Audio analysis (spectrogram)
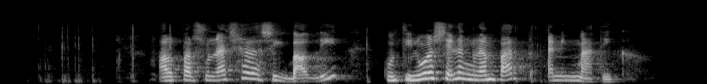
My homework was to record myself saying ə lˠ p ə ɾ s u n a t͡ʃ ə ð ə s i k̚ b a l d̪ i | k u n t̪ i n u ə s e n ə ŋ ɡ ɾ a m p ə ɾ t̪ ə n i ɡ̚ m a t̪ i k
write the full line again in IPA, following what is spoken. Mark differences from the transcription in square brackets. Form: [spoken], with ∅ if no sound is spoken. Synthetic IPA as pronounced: ə lˠ p ə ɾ s u n a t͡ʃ ə ð ə s i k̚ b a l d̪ i | k u n t̪ i n u ə s e n ə ŋ ɡ ɾ a m p [a] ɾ t̪ ə n i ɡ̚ m a t̪ i k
